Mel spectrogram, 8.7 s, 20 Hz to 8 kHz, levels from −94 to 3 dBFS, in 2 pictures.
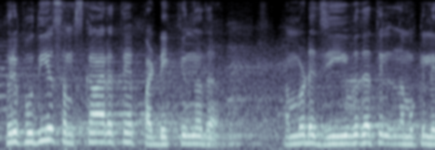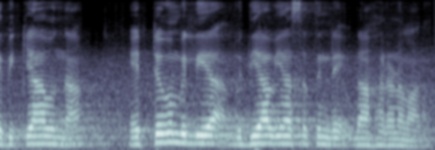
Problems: background conversations at intervals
